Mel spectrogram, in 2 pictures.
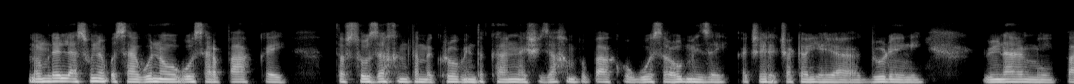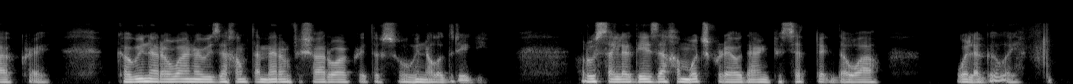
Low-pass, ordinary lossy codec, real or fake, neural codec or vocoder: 7.2 kHz; Opus, 32 kbps; fake; codec, 24 kHz, 0.9 kbps, WavTokenizer, small release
